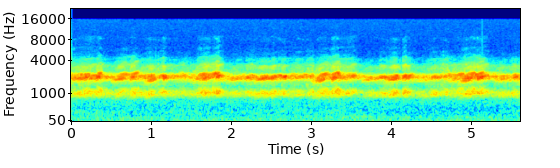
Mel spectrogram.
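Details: Frogs croaking in a spring wetland behind a house, recorded live at night-time sleep ambience: a dense, continuous chorus of trilling croaks in two bright bands, many callers overlapping with slight pulsing swells, no other sounds.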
